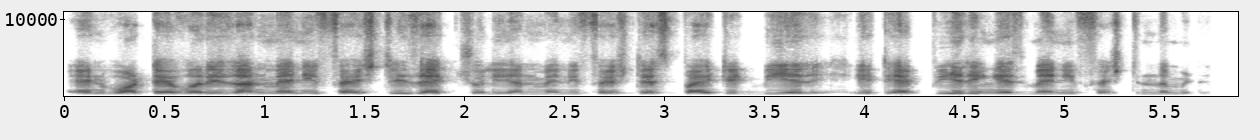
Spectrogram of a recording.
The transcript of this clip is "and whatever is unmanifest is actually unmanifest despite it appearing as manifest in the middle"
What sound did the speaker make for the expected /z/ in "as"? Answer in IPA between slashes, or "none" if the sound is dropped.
/z/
